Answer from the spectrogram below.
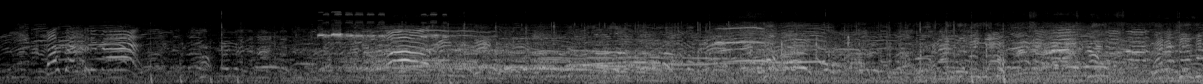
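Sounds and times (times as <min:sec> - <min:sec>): crowd shouting: 0:00.2 - 0:12.0.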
